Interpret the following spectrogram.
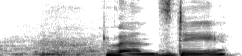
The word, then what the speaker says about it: Wednesday: Second one इज ट्यूसडे, वेंसडे. इसको बोलते वेंसडे हैं लेकिन स्पेलिंग में आ जाएगा WEDNESDAY.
